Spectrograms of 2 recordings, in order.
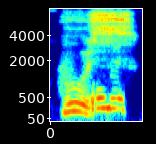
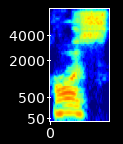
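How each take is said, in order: First: It is said like the word whose. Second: It is said like the word host. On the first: The speaker calls it right. "tapi whose gitu ya" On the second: The speaker calls it wrong. "ini jangan dibaca host"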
